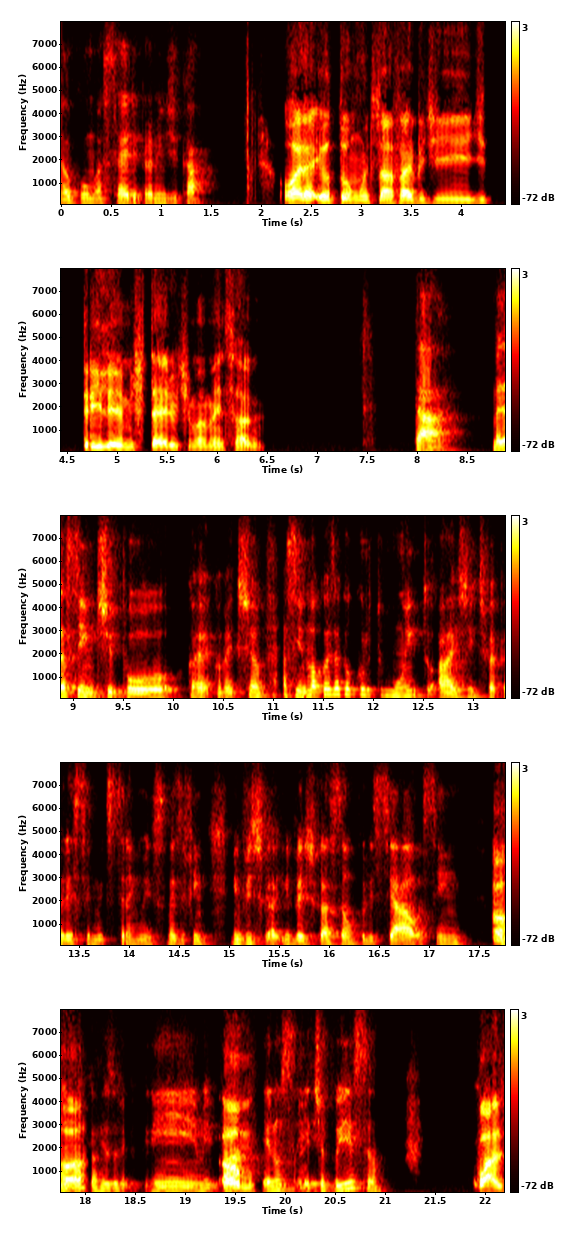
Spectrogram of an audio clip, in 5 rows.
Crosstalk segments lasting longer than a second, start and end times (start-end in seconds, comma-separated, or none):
none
